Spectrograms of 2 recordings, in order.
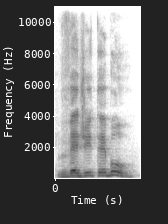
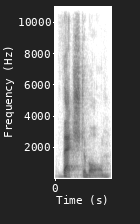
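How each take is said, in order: First: Every written syllable of the word is pronounced. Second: The word is said with some syllables dropped. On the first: This is how others read it from the spelling. "Because that's the way it's spelled" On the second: This is how native speakers say it. "we say vegetable"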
